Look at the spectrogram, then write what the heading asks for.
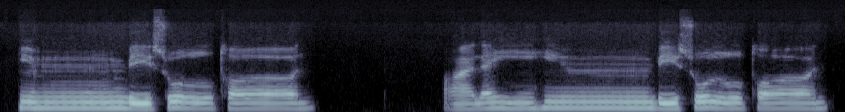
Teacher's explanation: You're putting your lips together too much with the meme. Remember, your lips are ever so slightly brushing each other. They're not holding against each other. So instead, it would be more of a sound of him bi sultan, alayhim bi sultan.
